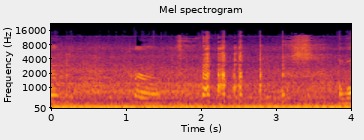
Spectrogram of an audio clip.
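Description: Steady deep rumble of a car's engine and road noise heard from inside the moving cabin, with a woman's brief vocal sounds and a laugh at the end.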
